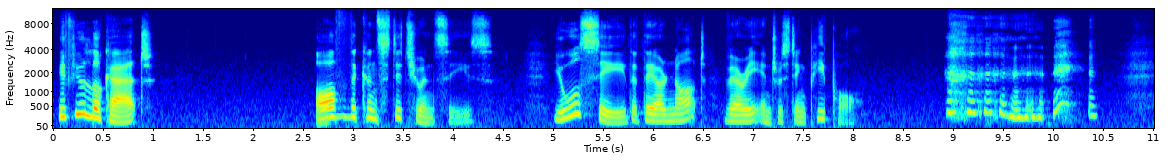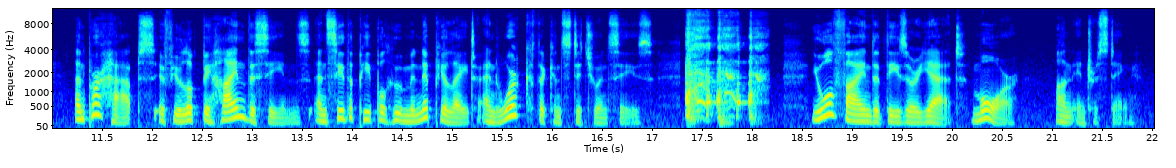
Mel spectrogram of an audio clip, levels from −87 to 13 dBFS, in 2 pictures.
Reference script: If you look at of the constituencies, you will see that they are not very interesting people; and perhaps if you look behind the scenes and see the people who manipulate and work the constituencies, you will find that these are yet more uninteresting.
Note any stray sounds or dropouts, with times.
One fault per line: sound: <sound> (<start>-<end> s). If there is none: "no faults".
sound: laugh (8.9-10.5 s)
sound: cough (17.3-18.2 s)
